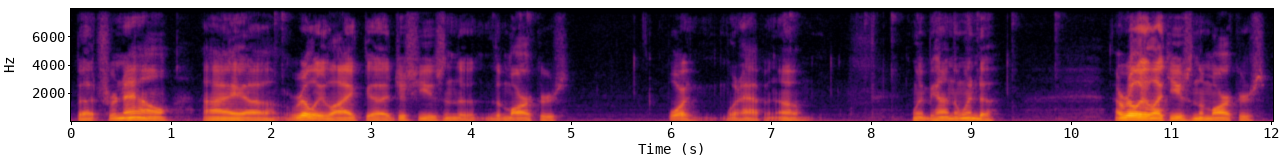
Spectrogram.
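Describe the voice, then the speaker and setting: Low-voiced man giving a casual software walkthrough. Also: fairly even intonation, measured pace, long pauses. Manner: unscripted, hesitant, thinking aloud as he goes. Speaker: tutorial host and amateur radio hobbyist.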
